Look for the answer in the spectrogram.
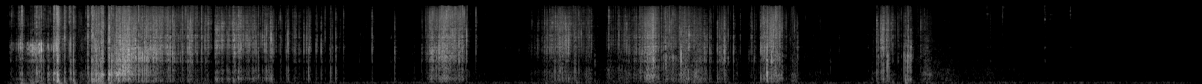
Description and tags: Not just a crush/crunch, but a lot of gritty movement afterward that might prove suitable for footwork in gritty conditions, as with wet, fine-gravel on hard pavement, or some such. It's actually egg-shells on tile. See the pack description for general background.
bug, crack, crackle, crunch, crush, eggshell, egg-shells, grind, grit, quash, smash, smush, squash, squish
